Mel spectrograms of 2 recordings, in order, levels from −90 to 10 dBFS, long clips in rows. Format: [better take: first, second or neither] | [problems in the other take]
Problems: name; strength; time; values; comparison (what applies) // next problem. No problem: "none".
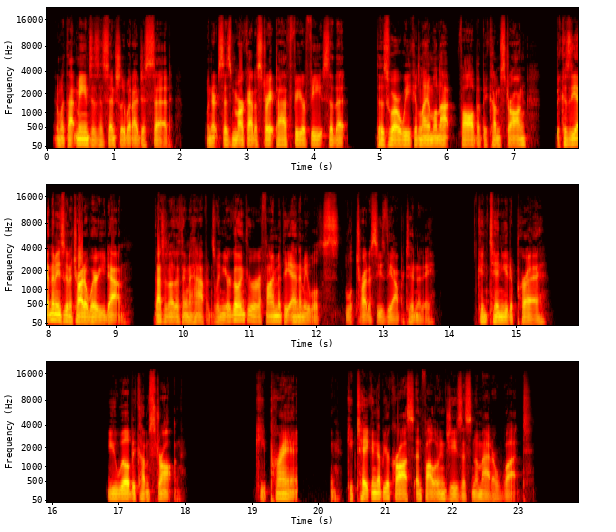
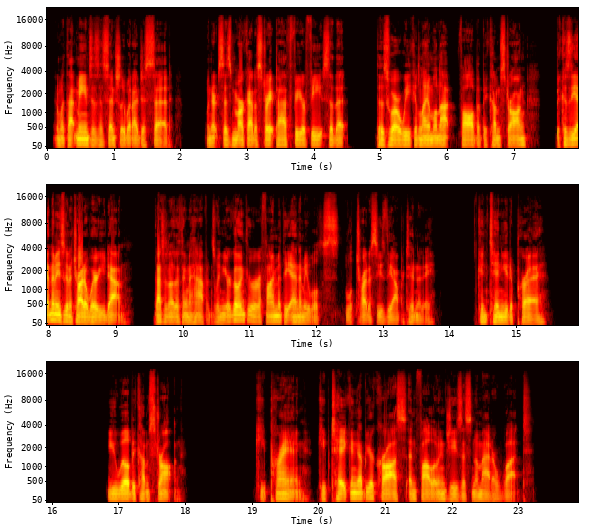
second | audio freezing; at 20 s for 0.5 s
